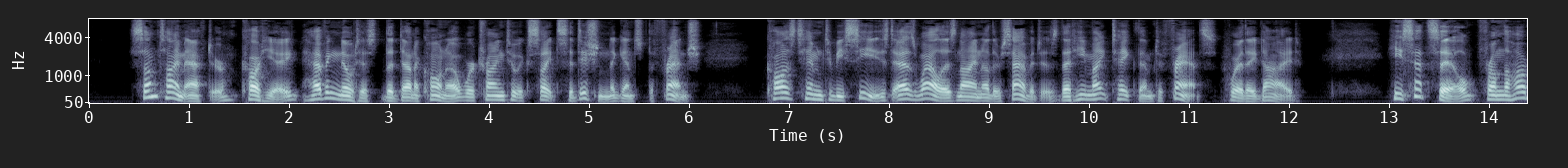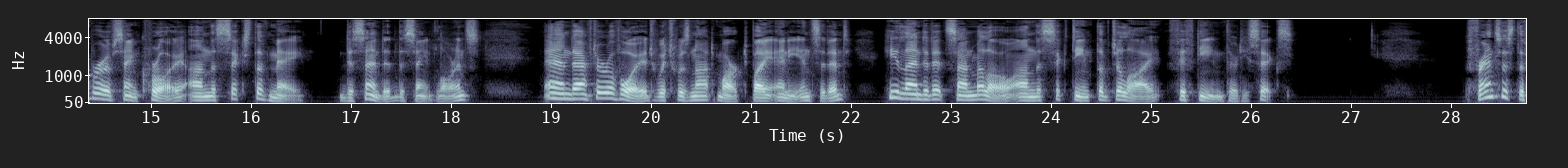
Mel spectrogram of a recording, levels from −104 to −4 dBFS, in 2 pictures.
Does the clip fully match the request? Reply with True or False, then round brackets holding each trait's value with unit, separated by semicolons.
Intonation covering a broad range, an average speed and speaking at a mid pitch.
True (6.3 semitones; 165 wpm; 150 Hz)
